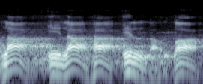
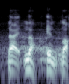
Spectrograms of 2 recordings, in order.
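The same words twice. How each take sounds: First: There is a short pause between phrases. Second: It runs on with no pause between phrases.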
